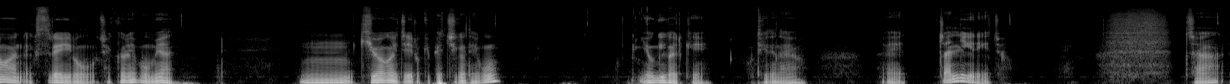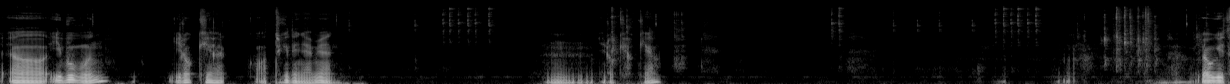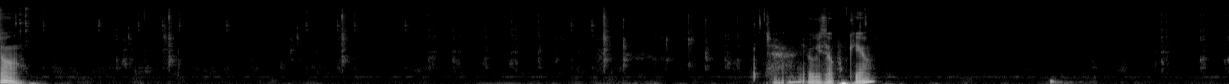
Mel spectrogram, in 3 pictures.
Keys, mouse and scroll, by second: 18.3 Escape, 23.2 shift+r, 23.5 space, 23.6 Escape, 24.2 shift+middle click, 25.9 shift+middle click, 27.5 shift+middle click, 30.2 shift+middle click, 31.1 alt+t.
